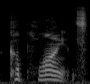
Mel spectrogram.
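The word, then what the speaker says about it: Cuppliance: a cup of compliance it's spelled c u p p l i a an C so it's not compliance like the word but it's compliance you have to drink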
